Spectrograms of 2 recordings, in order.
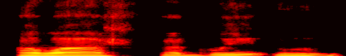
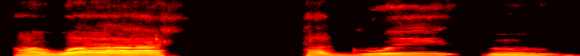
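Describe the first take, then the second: First: It is said softly and flatly, without energy. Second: It is said loudly, clearly and with strong feeling. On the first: The speaker calls it wrong. "I said it without pouring my spirit into it" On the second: The speaker calls it right. "enunciated, um, louder, and with pouring your spirit into it"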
